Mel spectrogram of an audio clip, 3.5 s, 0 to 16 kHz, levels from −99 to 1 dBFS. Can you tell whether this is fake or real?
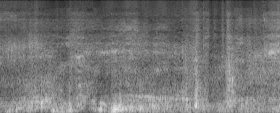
fake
